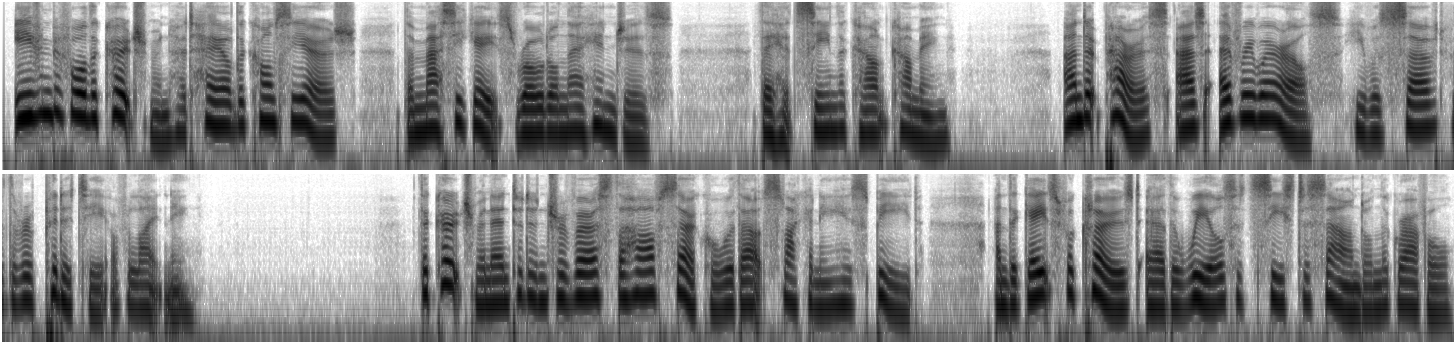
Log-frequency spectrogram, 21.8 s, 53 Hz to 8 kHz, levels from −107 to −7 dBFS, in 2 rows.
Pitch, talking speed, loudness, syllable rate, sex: 175 Hz, 170 wpm, -20 LUFS, 5.7 syllables/s, female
